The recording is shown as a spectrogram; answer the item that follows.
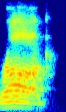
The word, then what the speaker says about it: Rawg: So GWAR, there's a band intimately connected to GWAR but distinct from GWAR called RAWG, which is, in case you can't tell from the pronunciations, GWAR spelled backwards.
